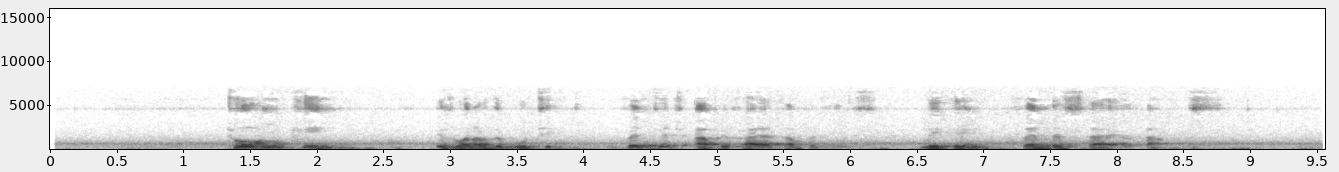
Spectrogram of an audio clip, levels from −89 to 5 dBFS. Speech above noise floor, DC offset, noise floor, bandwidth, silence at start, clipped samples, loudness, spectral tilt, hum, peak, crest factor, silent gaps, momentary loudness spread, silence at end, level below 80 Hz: 27 dB; under 0.1%; -47 dBFS; 6.8 kHz; 0.95 s; under 0.1%; -21 LUFS; -9 dB/octave; none; -2 dBFS; 20 dB; none; 22 LU; 0.1 s; -48 dBFS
